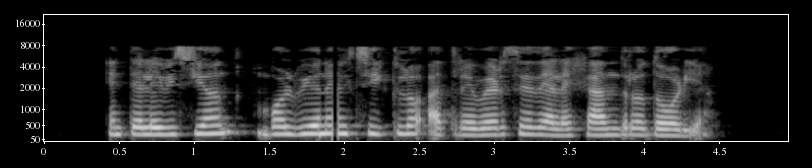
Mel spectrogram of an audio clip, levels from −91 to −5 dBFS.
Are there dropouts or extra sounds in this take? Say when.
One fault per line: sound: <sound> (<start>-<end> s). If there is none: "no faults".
sound: dropout (1.9-2.0 s)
